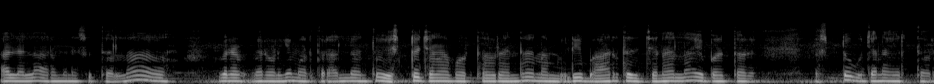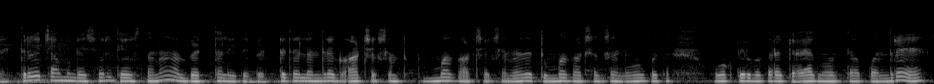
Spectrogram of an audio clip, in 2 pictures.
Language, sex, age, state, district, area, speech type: Kannada, male, 18-30, Karnataka, Chitradurga, rural, spontaneous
